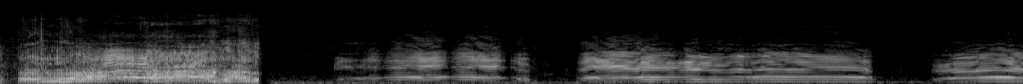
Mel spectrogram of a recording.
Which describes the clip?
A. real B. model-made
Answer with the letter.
B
